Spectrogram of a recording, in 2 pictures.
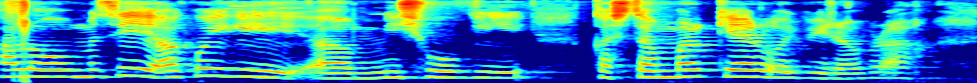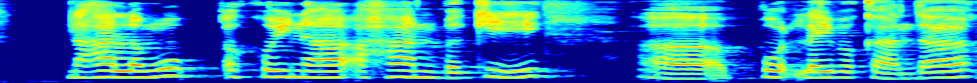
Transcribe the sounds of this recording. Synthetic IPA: hɐlomɐsiɐkʰojɡimisoɡikɐstɐmɐɾkeɾojbiɾɐbɾa | nɐɦalɐmup̚ɐkʰojnɐɐ̰hanbɐɡi | pot̚lɐjbɐkandɐ

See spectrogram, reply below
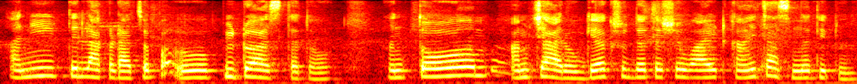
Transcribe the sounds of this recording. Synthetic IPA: anit̪elakɽat͡sɔpiʈoast̪at̪ɔ | anit̪ɔamt͡ɕeaɾoɡjəksud̪ʱːat̪əɕẽʋajʈkãjit͡sasnəd̪et̪uːn

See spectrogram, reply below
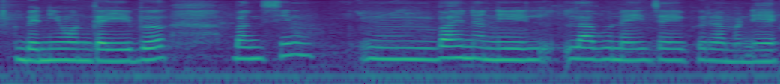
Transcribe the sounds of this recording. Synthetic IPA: beniɔnɡajejbɯ | baŋsin | bajnanilabunajzajpʰɯɾamane

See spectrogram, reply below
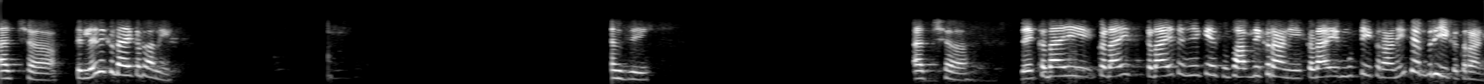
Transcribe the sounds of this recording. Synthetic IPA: ətːʃʰaːt̪ɪleːd̪iːkəɽaːiːkəɽaːɽ̃iː | ɦãːd͡ʒiː | ətːʃʰaː | t̪eːkəɽaːiːkəɽaːiːkəɽaːiːt̪eɦẽːkeːsosaːbd̪iːkəɾaːɽ̃iːkəɽaːiːmʊʈːiːkəɾaːɽ̃iːt̪eːbəɾiːkkəɾaːɽiː

